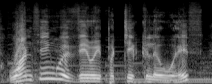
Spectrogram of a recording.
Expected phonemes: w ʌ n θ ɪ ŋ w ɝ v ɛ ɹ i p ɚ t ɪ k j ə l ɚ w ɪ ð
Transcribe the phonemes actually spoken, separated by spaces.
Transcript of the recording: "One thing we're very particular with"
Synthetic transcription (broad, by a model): w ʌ n θ ɪ ŋ w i v ɛ ɹ i p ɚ t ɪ k j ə l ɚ w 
